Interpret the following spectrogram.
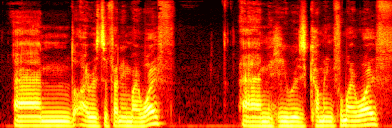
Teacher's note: Rising intonation during this narration makes it sound like he's asking rather than stating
